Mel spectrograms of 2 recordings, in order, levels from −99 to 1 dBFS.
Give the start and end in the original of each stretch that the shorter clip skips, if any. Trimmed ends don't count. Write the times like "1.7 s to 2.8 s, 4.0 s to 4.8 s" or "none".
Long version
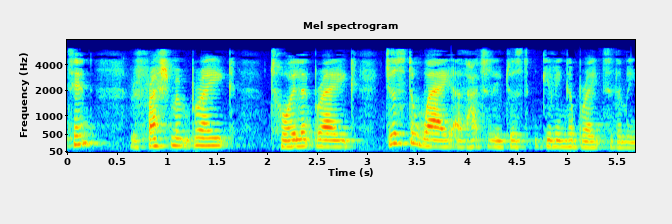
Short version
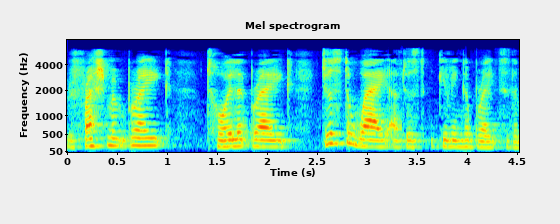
4.0 s to 4.4 s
